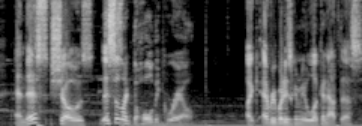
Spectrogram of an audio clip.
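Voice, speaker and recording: An animated tone with music in the background. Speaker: Halloween YouTuber. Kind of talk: casual vlog commentary. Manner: halting, stuttering.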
